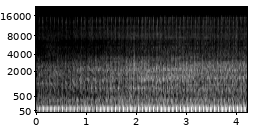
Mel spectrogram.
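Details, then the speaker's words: Modenas Z15GT motorcycle after repair at dealer: steady even low idle thumping, smooth beat; earlier repetitive ketap-ketap ticking gone, engine quiet and normal again. "Lepas tu sekarang alhamdulillah enjin dah bunyi senyap normal macam sebelum ni."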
